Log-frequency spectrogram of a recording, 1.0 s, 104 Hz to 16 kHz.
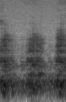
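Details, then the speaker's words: Normal fetal heart sounds on a Doppler fetal monitor at 38 weeks (term) during a late-pregnancy check by a midwife: rapid whooshing pulses at roughly 140 beats a minute; the baby is doing well. "alors là vous entendez le bruit du cœur de votre enfant il va très bien d'accord"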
